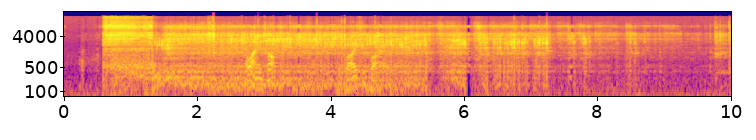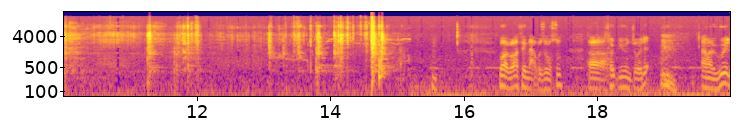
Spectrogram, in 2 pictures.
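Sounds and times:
hot metal sizzling in water: 0.6 - 15.2
metal clinks and scrapes: 7.8 - 14.9.

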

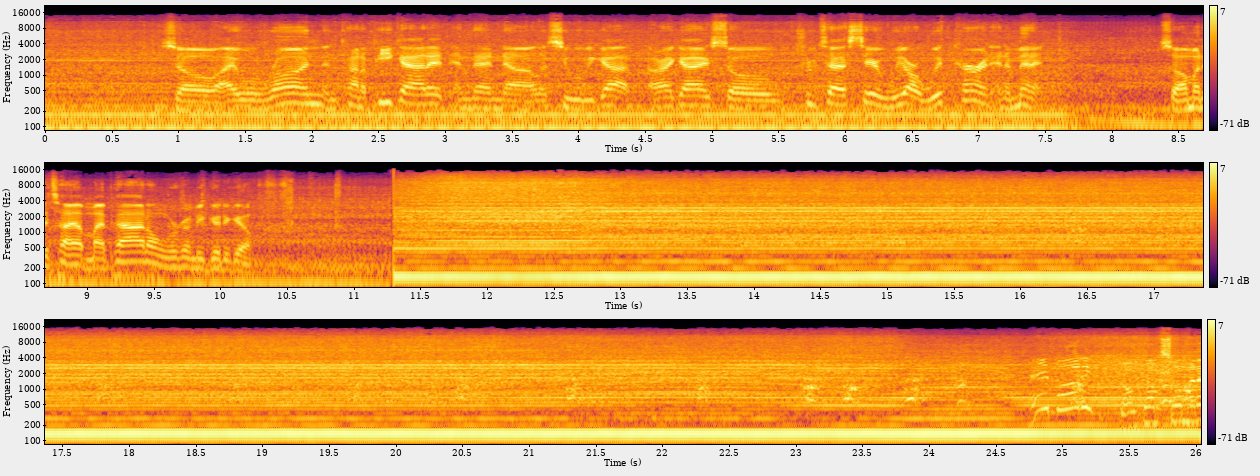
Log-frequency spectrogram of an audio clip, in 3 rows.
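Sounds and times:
outboard motor droning: 0.0 - 26.0.

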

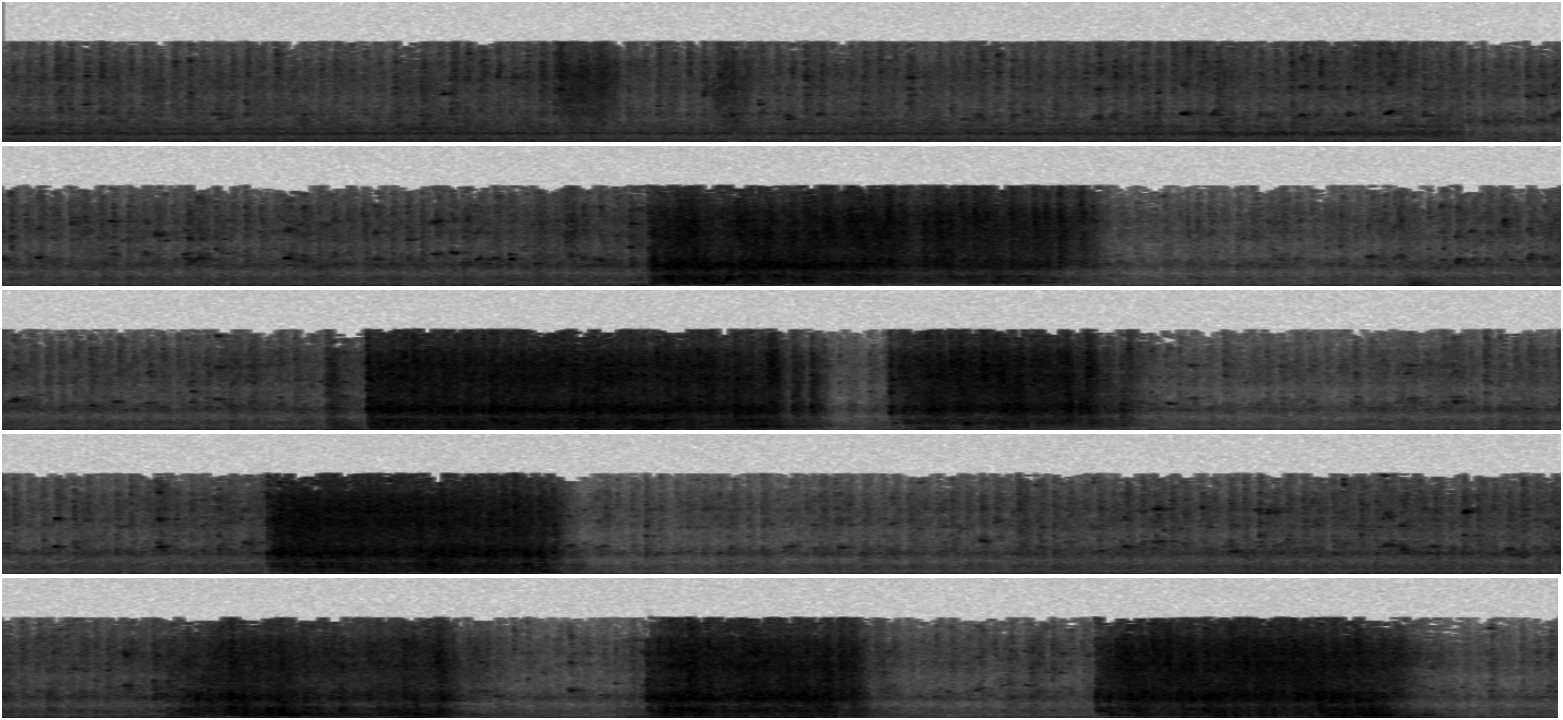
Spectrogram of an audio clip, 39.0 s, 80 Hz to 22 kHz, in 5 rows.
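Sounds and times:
forage chopper humming: 0.0 - 13.4.

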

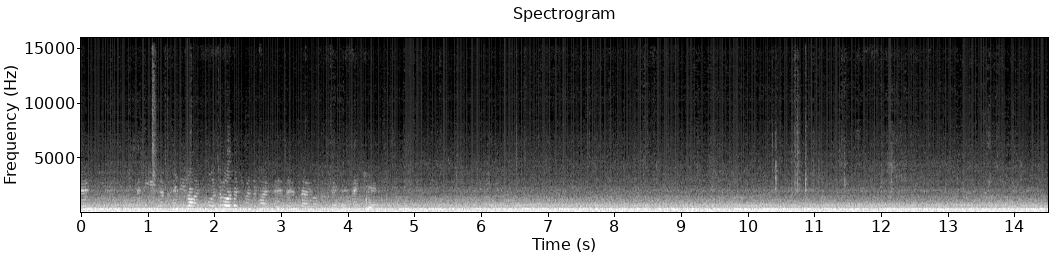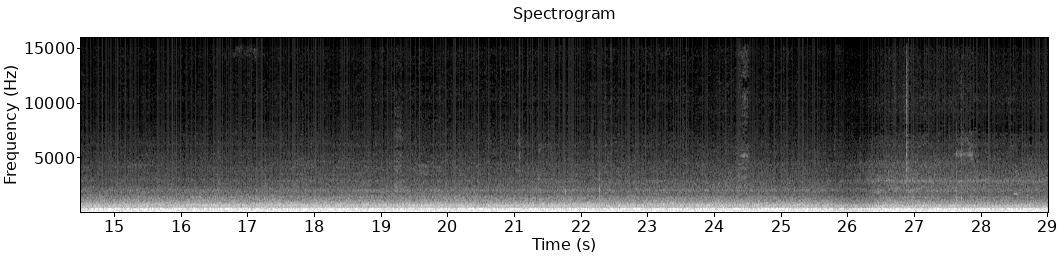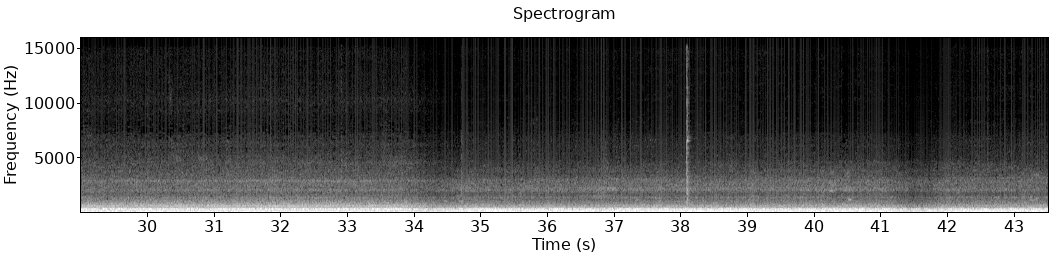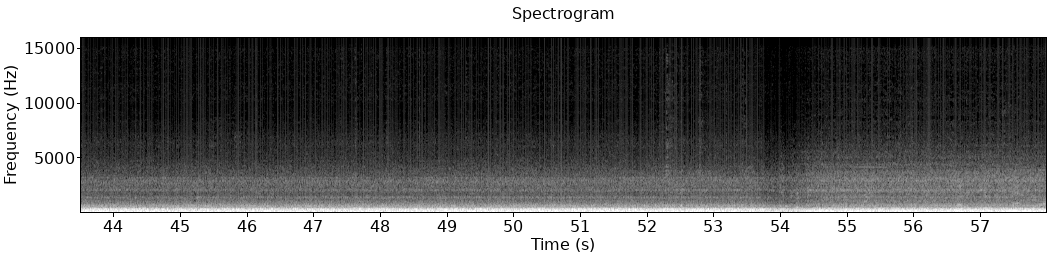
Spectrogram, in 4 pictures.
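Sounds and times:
jet engines rumbling: 0.0 - 57.9
airflow: 11.6 - 43.8.

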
